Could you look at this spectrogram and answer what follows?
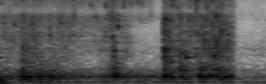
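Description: Water is poured into a pot of soaked rice for matar pulao, a soft continuous splashing stream broken by brief pauses, close by and quiet with no voices.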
